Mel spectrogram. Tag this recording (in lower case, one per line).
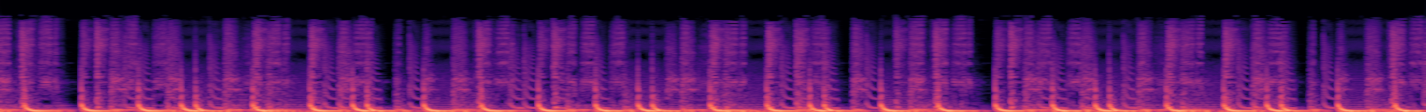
electronic music
music
techno
sampler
